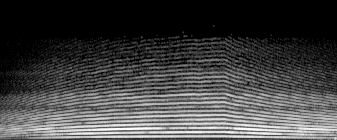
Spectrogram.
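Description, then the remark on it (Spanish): A loud, steady siren wails alone, its tone slowly rising and then gently falling in one long sweep, bright with many harmonics and no voices present. “disclaimer alert.”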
